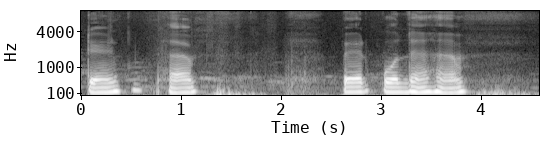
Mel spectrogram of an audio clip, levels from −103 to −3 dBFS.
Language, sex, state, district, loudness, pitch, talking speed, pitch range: Hindi, male, Bihar, Patna, -13 LUFS, 125 Hz, 65 wpm, 120-135 Hz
